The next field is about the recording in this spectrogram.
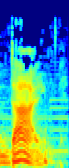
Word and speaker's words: dye: 这里一个核心单词叫做 dye, dye。啊，这个 die 不是死的意思吗？诶，它的发音跟 die, die, 死是一个同音词，但是它的拼写不一样，它是 dye, die。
